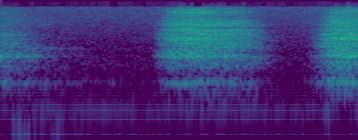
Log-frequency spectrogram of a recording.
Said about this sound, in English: that's called chest breathing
